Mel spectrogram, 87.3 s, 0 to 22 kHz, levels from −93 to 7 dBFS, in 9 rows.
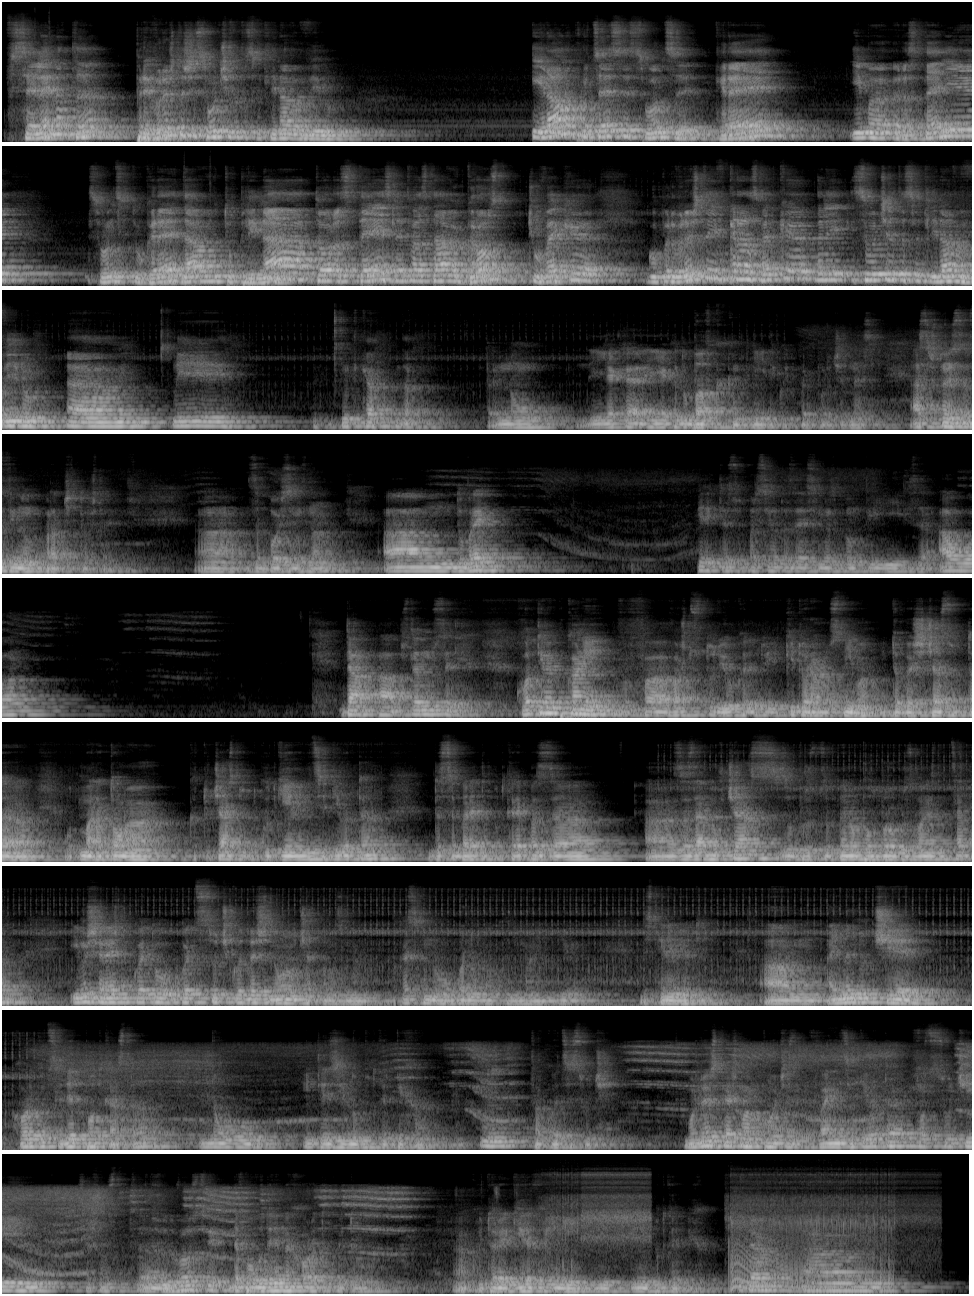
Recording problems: room echo; noticeable; dies away in 0.8 s
off-mic speech; somewhat distant
machinery noise; noticeable; throughout; 15 dB below the speech

